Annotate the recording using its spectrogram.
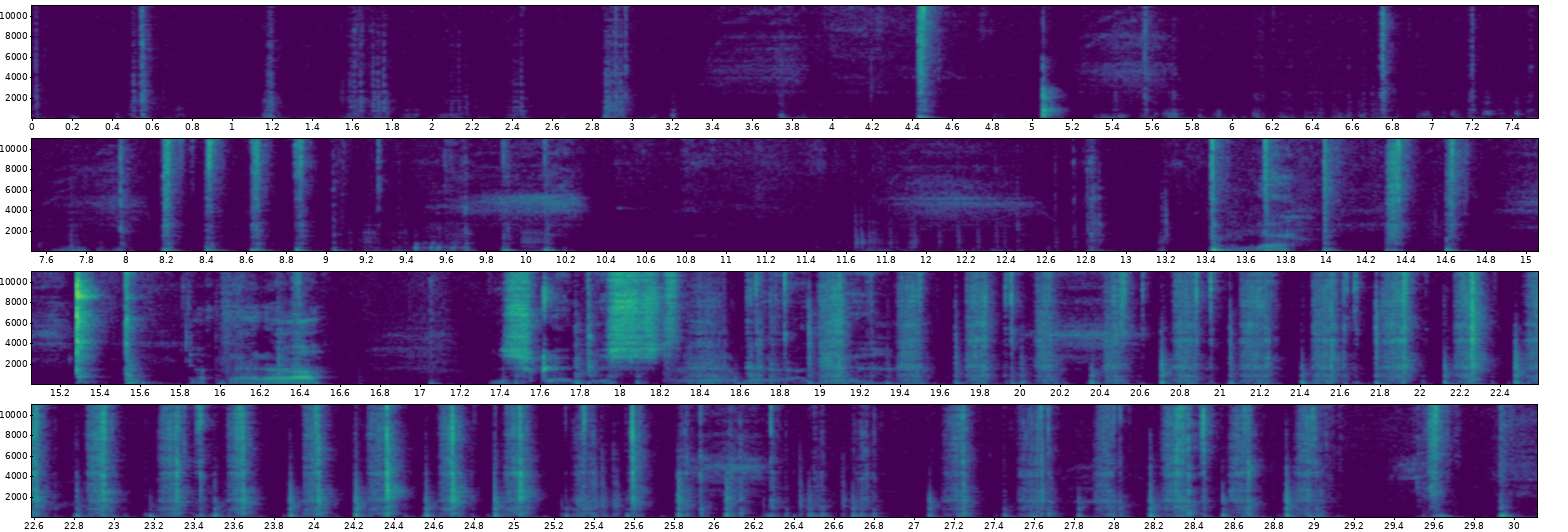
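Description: A chisel scraping the finish off a guitar's spruce top under the bridge, in short scratchy strokes. The strokes are scattered at first, then fast and nearly continuous through the second half, clearing finish that is lifting the bridge.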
